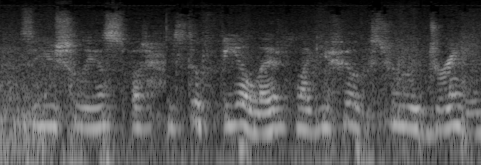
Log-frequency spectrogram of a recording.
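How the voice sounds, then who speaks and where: Through noticeable background noise, a woman talks at medium pitch with monotone, flat intonation. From Sweden. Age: 20s. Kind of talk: casual talk to camera. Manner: chatty, casual, rambling.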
